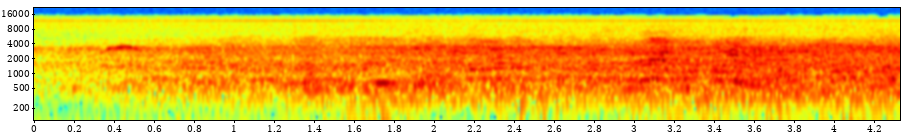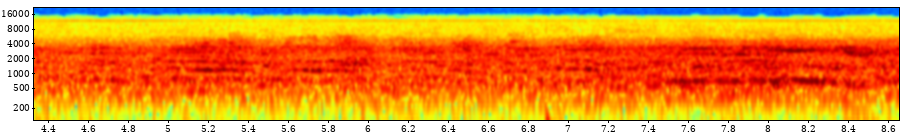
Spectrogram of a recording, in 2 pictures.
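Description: Football stadium crowd, a din of many voices and shouts that swells over the first few seconds and then holds, as the home fans react to a foul on one of their forwards.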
